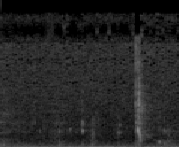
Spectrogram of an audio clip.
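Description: Someone bites into a banh mi sandwich with crunchy pickled vegetables, hoisin and sriracha, chewing close up with soft, wet crunches and one sharper crisp snap near the end.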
